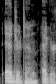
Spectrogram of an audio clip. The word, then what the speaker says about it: Egerton: And I always say it wrong, but Taron Egerton. There's no D.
